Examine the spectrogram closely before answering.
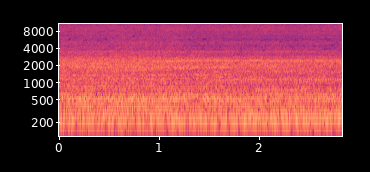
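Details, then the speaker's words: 12 kW electromechanical voltage stabilizer idling with no load for about 20 minutes, 220 V in and 220 V out. A steady, airy cooling-fan whir with a low hum; unclear whether the fan should run at idle. "Funcționează la relanti aproximativ 20 de minute, tensiunea de intrare este de 220 ieșire prea 220 V Acesta este zgomotul de la ventilator,"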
